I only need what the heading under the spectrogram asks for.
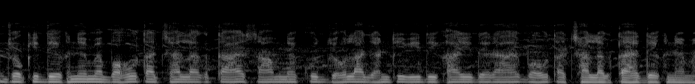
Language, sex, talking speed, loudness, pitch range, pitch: Maithili, male, 215 wpm, -36 LUFS, 110-120 Hz, 115 Hz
